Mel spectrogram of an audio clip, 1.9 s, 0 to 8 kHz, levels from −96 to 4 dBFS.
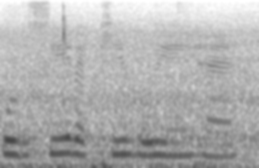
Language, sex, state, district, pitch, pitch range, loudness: Hindi, female, Uttar Pradesh, Budaun, 240 Hz, 235-255 Hz, -33 LUFS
